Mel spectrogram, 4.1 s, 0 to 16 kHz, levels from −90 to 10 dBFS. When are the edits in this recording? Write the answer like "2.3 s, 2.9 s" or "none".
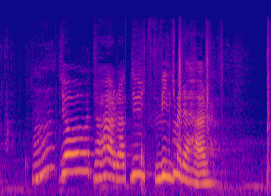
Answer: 1.4 s, 2.0 s, 2.6 s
